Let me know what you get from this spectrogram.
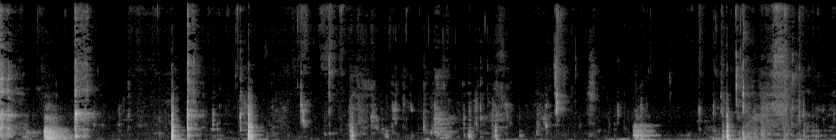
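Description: Close-up chewing and mouth sounds of someone eating rice and chicken curry, with scattered wet smacks and a few sharp clicks. There are also soft rustles of fingers mixing rice on the plate.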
